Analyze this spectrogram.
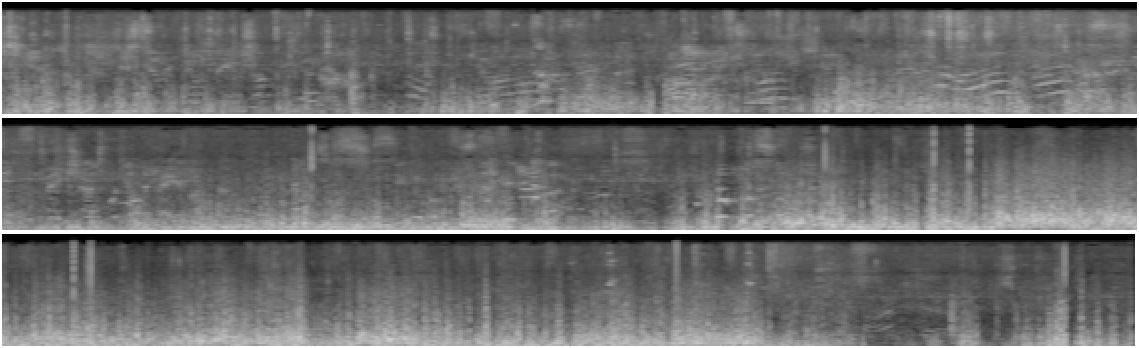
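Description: Horse hooves thud on grass.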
